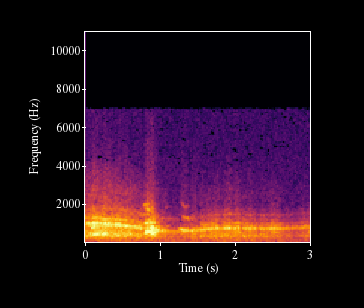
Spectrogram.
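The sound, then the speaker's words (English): A small mongrel dog gives a single sharp bark, surrounded by a drawn-out whining tone that trails off, with no voices present. “A small mongrel dog sat beside his chair, looking at him expectantly.”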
